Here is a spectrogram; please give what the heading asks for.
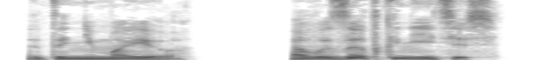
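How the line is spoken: Loud bark. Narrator (Russian): Рявкнул он так, что одноклассники действительно замолчали

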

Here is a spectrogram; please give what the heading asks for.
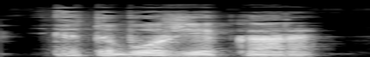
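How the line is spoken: Hoarse exclamation. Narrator (Russian): хрипло воскликнул Бигнал

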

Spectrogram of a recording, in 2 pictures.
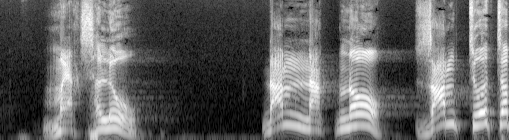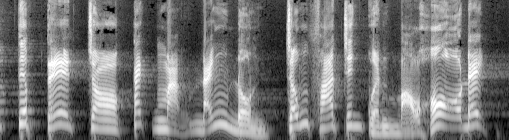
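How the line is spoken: Loud accented bellow. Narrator (Vietnamese): Thằng đồn trưởng quát ầm ầm bằng giọng tiếng Việt lơ lớ

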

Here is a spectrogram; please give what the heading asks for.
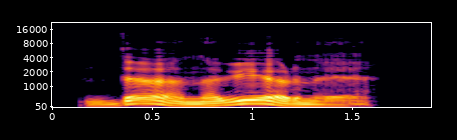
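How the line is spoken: Sighed. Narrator (Russian): вздохнул он

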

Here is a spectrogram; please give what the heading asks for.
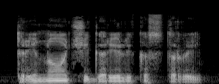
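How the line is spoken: Demon muttering from behind. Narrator (Russian): бормотал за спиной радужный демон

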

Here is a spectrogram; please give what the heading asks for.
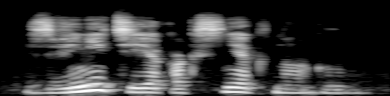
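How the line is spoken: Said softly. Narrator (Russian): мягко произнес Мелз

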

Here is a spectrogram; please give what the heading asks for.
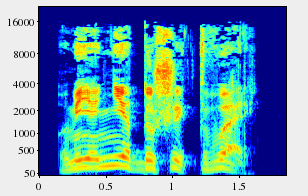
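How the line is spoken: Barked. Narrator (Russian): рявкнул я

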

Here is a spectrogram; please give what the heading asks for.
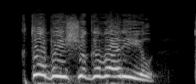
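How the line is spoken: Indignant exclamation. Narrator (Russian): негодующе воскликнул он

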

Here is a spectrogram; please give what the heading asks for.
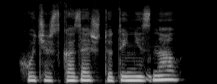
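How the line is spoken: Quiet question. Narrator (Russian): спрашиваю тихо

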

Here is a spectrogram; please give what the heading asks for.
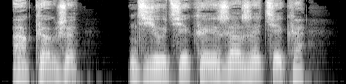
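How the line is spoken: Confused faltering babble. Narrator (Russian): пролепетал Тиму все так же растерянно

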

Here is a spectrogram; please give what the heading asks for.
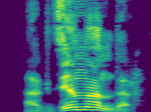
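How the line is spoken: Plain. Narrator (Russian): спросил я

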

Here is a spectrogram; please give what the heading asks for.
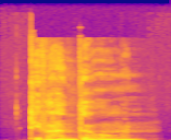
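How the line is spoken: Whispered. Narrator (German): flüsterte Fräulein Gasteiner

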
